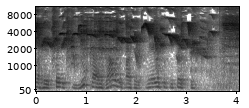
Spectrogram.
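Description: Chopi blackbirds (pássaro-preto) calling in a rapid, continuous string of sliding high notes while the aggressive male chases the female.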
